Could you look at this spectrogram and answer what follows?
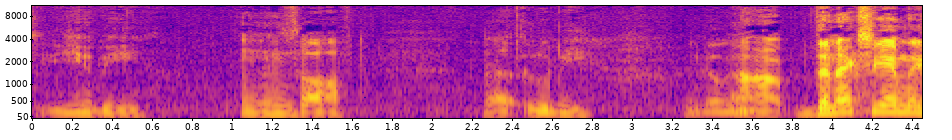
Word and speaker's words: Ubisoft: is it Ubisoft and they said originally it was called ubiquitous software mm-hmm and that's how we got Ubisoft yes so you just take your BIC witness and then you beat there you go exactly like you pronounced you be soft yeah oh yeah I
